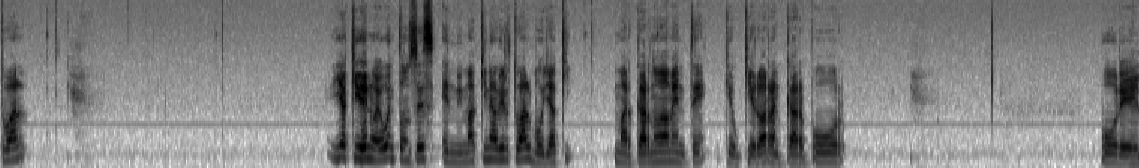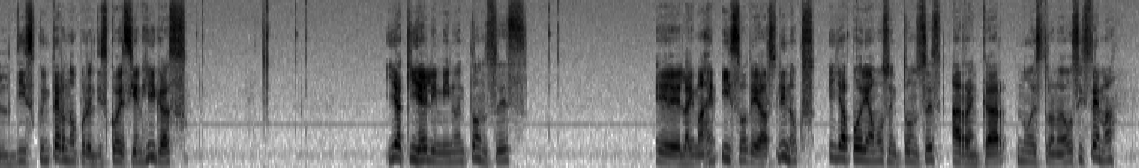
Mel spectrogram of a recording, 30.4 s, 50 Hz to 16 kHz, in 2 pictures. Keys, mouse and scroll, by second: 0.6 click, 2.8 click, 7.8 click, 8.7 click, 17.8 click, 19.1 click, 22.5 click, 26.4 click, 27.9 click.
